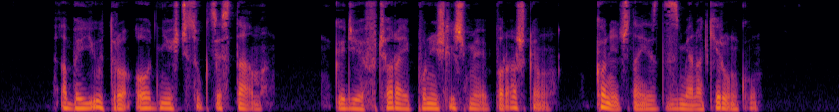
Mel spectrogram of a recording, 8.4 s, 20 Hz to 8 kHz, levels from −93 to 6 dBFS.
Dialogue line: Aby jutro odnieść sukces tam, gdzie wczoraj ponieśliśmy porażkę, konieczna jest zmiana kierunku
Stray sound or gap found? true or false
false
